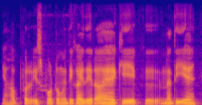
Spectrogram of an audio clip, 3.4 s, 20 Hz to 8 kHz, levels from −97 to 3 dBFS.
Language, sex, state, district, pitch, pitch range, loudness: Hindi, male, Uttar Pradesh, Shamli, 105 Hz, 105-110 Hz, -18 LUFS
